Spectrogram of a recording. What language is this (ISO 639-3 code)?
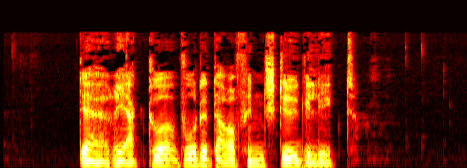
deu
